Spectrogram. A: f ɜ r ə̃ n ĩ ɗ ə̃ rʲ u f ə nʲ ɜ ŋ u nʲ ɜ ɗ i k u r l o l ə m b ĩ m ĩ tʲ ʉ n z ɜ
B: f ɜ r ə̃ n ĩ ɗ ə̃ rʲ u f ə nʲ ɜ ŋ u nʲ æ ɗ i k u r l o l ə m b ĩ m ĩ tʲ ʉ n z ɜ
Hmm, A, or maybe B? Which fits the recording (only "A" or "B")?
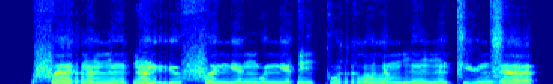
A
